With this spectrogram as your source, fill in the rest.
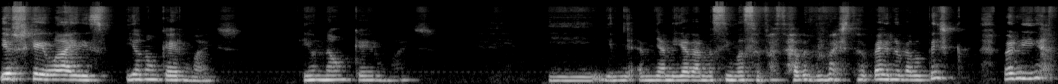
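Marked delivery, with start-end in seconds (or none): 0.0-4.4 tearful voice, about to cry. Apologizing while recounting the moment she said she'd had enough: on the verge of crying. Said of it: "ainda vou começar a chorar".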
